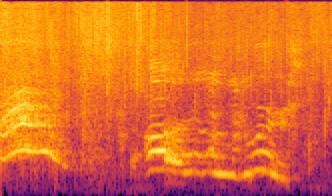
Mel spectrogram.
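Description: A man cries out loudly as a bucket of ice water splashes down over his head, then lets out more wordless cries at the cold.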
